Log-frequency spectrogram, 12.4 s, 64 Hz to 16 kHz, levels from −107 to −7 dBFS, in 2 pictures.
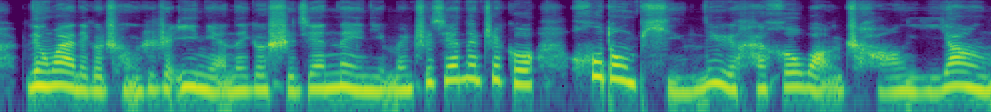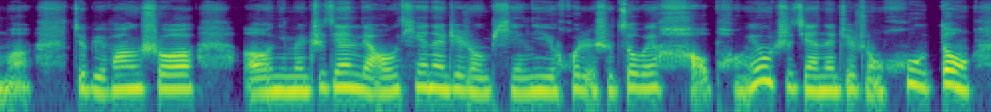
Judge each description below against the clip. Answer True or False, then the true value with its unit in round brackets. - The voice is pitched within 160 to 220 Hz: True (205 Hz)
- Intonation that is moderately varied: True (3.4 semitones)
